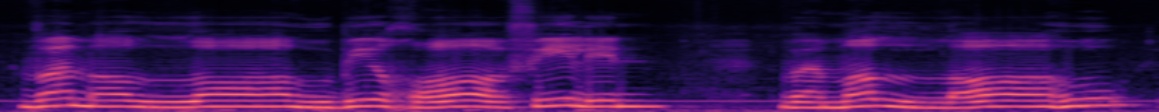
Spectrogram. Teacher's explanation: लफ्ज़ अल्लाह को पुर पढ़ें क्योंकि लफ्ज़ अल्लाह से पीछे हर्फ पे ज़बर है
